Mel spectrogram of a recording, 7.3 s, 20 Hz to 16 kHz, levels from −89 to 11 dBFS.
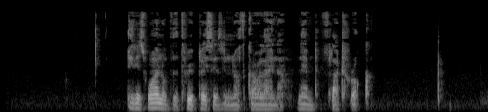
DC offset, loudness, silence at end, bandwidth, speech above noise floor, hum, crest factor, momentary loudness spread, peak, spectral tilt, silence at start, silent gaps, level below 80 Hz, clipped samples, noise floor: under 0.1%; -34 LUFS; 0.7 s; 11.5 kHz; 41 dB; none; 22 dB; 17 LU; -14 dBFS; -4 dB/octave; 1.4 s; none; -68 dBFS; under 0.1%; -75 dBFS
